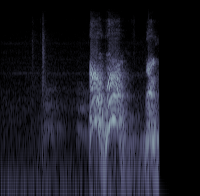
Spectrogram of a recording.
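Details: Alaskan Malamute puppy Kane lets out a loud, wavering, talkative yowl that dips and rises in pitch, ending with a short higher yip.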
